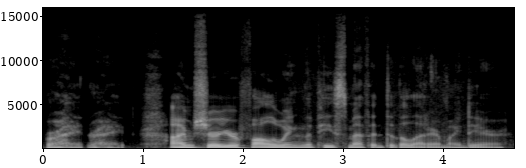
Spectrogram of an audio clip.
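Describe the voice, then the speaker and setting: A man voicing a smug, flirtatious mafia boss who teases and taunts the woman questioning him, in soft-spoken roleplay ASMR. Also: low-pitched, animated, moderate pace, vocal fry, husky, full character voice. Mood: smug teasing. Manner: teasing, taunting, calls her pet names.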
